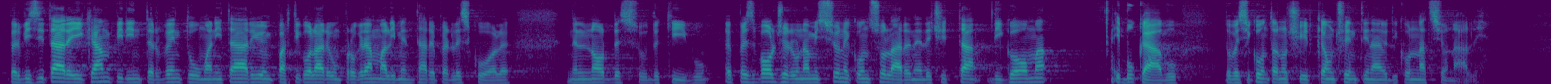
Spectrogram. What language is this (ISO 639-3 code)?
ita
